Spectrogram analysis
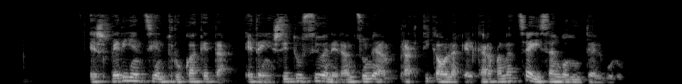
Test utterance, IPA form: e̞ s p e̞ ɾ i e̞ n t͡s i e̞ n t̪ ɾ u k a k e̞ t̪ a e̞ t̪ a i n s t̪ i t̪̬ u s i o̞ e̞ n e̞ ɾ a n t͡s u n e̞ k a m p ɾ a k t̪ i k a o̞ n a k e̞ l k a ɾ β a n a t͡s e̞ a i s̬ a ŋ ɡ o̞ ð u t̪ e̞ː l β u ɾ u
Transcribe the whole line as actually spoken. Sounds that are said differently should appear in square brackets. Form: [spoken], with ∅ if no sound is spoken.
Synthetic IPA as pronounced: e̞ s p e̞ ɾ i e̞ n t͡s i e̞ n t̪ ɾ u k a k e̞ t̪ a e̞ t̪ a i n s t̪ i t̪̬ u s i o̞ e̞ n e̞ ɾ a n t͡s u n e̞ [∅] a m p ɾ a k t̪ i k a o̞ n a k e̞ l k a ɾ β a n a t͡s e̞ a i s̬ a ŋ ɡ o̞ ð u t̪ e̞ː l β u ɾ u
